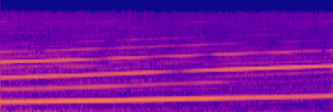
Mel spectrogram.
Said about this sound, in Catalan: Del matí s'activaran les sirenes a una dotzena de municipis que tenen indústries químiques. Les persones que siguin en aquella zona també rebran un missatge al mòbil alertant d'aquest simulacre.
